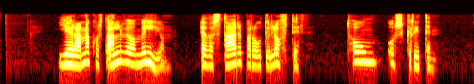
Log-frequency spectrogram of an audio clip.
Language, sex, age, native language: Icelandic, female, 40-49, Icelandic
